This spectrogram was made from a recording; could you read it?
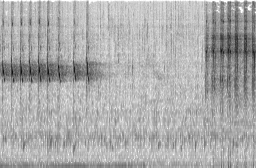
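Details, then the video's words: Grey-cheeked bulbul in rough mbeset kasar song, recorded as a tutor for songbirds: a quick row of piercing high chips, a quiet pause of about two seconds, then a buzzier, higher rapid series. "masteran cucak jenggot gacor full mbeset kasar"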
